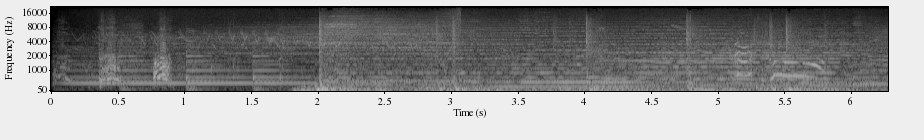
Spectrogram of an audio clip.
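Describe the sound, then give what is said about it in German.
A dog, Racco from the Bayerischer Rundfunk show "Racco, ein Hund für alle Fälle", gives a few short yipping barks, then whimpers and whines in rising and falling tones, fairly loud over a steady musical background. “Racco, ein Hund für alle Fälle.”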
